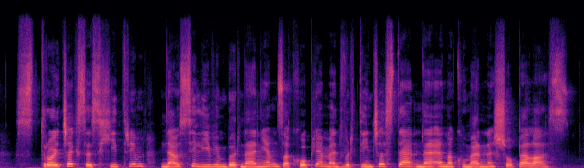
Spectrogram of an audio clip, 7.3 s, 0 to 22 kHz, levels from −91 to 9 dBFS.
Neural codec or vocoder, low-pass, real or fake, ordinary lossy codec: vocoder, 44.1 kHz, 128 mel bands, Pupu-Vocoder; 19.8 kHz; fake; none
